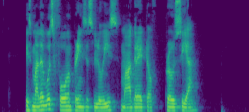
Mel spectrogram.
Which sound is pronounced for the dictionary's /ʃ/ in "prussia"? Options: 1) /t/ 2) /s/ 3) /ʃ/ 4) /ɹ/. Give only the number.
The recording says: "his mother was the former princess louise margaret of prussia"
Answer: 2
